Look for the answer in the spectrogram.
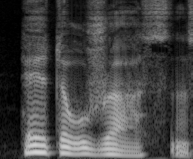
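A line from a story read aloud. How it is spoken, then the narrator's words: Mournful sigh. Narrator (Russian): скорбно вздохнула сестра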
